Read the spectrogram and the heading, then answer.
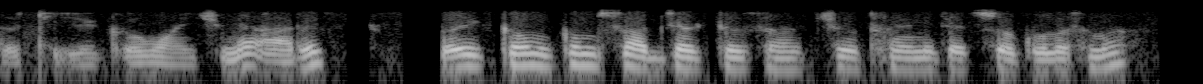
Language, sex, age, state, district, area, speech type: Kashmiri, female, 45-60, Jammu and Kashmir, Shopian, rural, conversation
